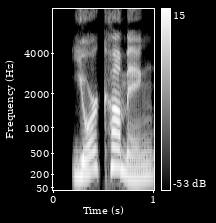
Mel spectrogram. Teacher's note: If I say you're coming with a falling tone, that sounds like a statement.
